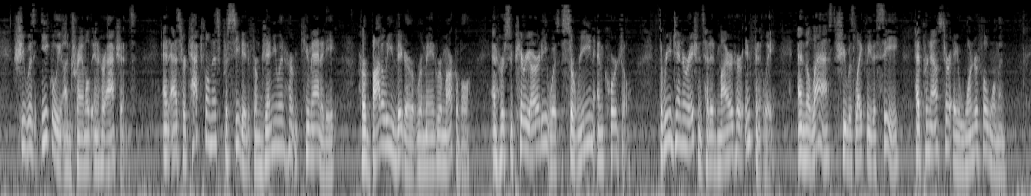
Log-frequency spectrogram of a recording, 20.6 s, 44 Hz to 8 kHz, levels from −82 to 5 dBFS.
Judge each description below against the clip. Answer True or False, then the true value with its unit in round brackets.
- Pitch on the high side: False (125 Hz)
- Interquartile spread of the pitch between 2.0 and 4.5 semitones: False (5.0 semitones)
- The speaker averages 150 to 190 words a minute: False (135 wpm)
